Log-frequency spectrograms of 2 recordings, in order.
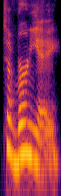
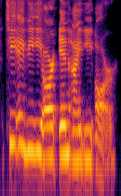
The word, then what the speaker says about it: Tavernier: Tavernier is how I'm assuming it's pronounced cuz I'm Cajun and that would make sense. T A V E R N I E R Tavernier or Tavernier.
